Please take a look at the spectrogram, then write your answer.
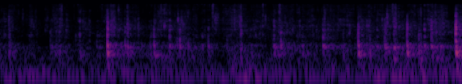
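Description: A whisk beats jack-o'-lantern cookie filling ingredients in a bowl, making faint, quick, irregular clicking and scraping taps against the bowl.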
